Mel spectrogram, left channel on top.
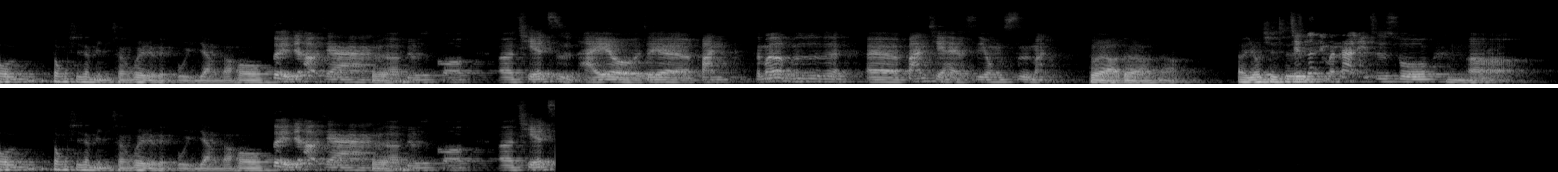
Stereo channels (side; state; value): right; drops out; at 5.6 s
